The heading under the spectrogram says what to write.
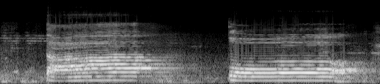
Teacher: তা, ত, তাটা একটু পাতলা করে, তা, ত, তা, ত, একটু খেয়াল করেন, তা একটু পাতলা হবে কিন্তু মাখরাজ একই হবে। জিহ্বার আগা সামনের উপরে দুই দাঁতের গোড়ার সাথে লাগবে।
